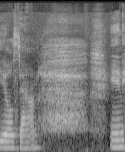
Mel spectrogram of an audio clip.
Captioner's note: exhaling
